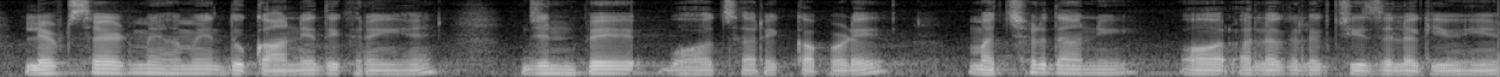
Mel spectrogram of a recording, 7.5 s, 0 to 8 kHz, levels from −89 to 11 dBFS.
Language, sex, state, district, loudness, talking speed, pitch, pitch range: Hindi, male, Gujarat, Valsad, -20 LUFS, 170 wpm, 95 Hz, 95-110 Hz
